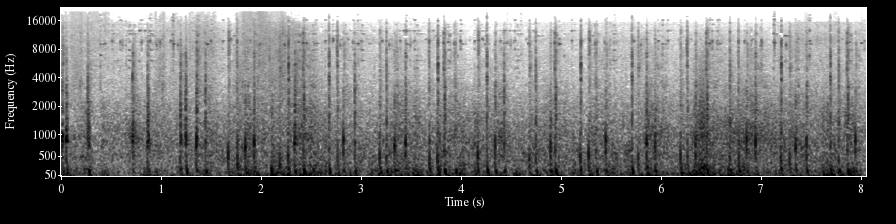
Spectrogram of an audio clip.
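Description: Roach, a horse in The Witcher 3: Wild Hunt – Blood and Wine, gallops with a steady rapid clip-clop of hooves that runs the whole time at close range, over a busy game background with a faint whinny.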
